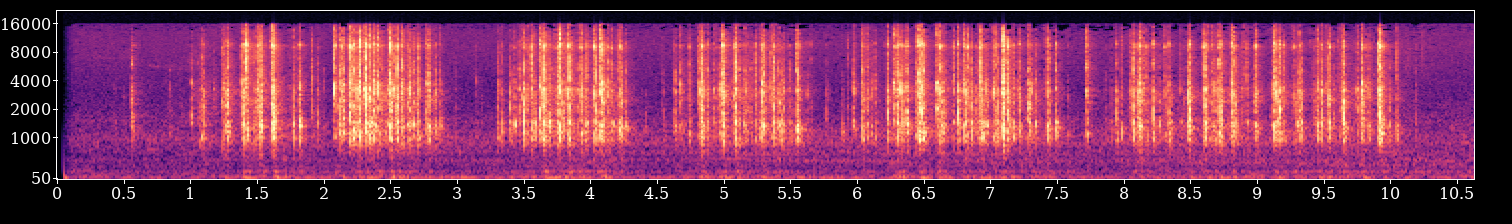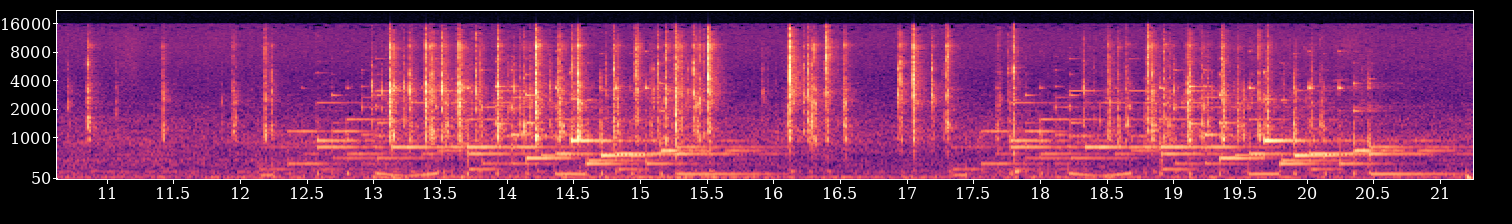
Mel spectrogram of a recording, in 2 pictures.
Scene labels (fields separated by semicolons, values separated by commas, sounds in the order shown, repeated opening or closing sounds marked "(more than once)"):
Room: living room; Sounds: keyboard typing, phone ringing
